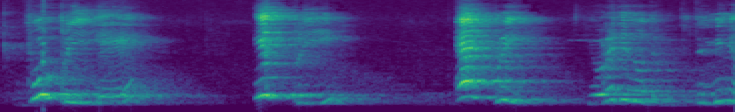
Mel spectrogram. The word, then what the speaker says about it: prie: Now, the next one is le verbe prier. Le verbe prier. Je prie. Please, I didn't say je priais. This is silent. Okay? This is silent. Silent. You already know that.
